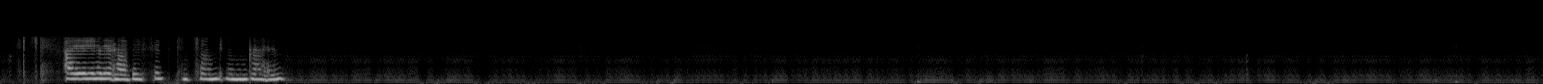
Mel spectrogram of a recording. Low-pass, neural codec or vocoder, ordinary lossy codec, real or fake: 3.6 kHz; codec, 16 kHz, 0.5 kbps, FreqCodec, smaller model; none; fake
